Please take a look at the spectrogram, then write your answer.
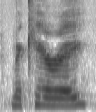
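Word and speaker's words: Mekare: Makere is the way the other twins' name was pronounced.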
